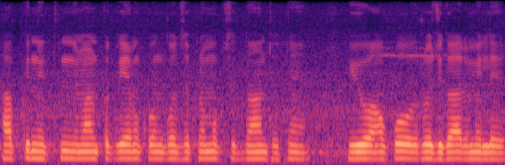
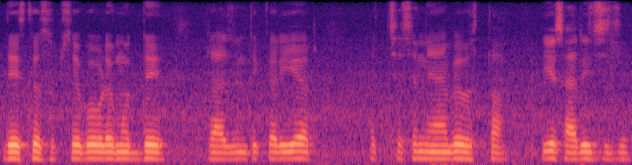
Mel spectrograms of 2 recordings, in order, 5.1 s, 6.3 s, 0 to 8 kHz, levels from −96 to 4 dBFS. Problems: constant background noise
